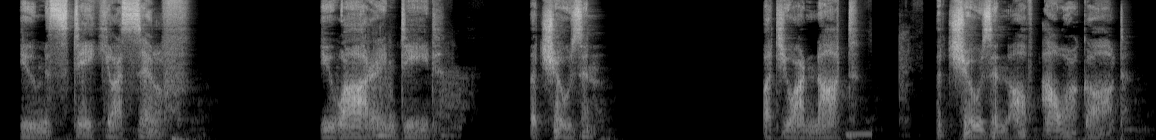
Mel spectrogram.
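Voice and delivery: quiet, rasping creature voice. A game master voices a creature speaking into a character's mind, rasping voice. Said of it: "you hear this sort of rasping voice".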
